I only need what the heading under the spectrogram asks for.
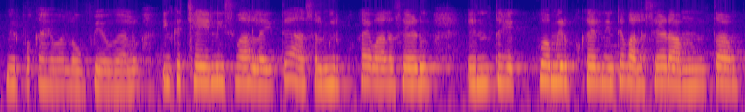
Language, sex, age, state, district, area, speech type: Telugu, female, 18-30, Telangana, Hyderabad, urban, spontaneous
